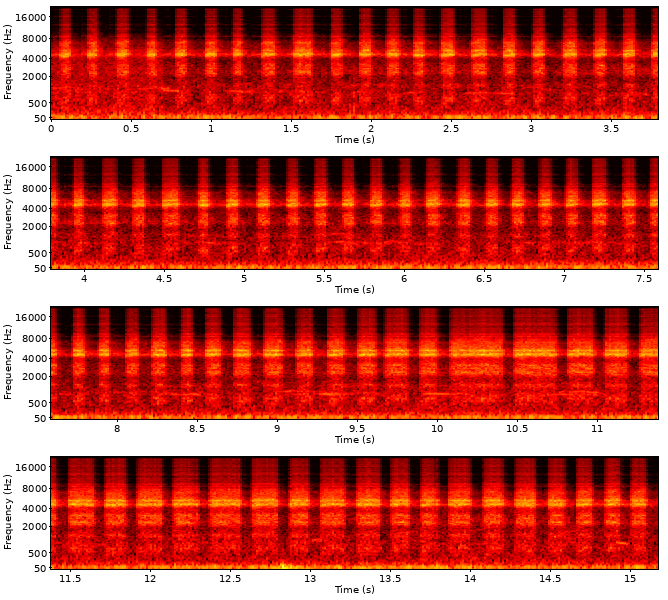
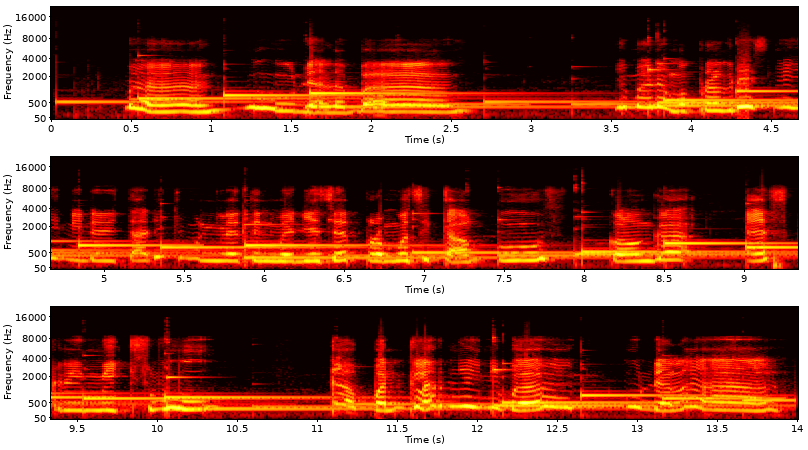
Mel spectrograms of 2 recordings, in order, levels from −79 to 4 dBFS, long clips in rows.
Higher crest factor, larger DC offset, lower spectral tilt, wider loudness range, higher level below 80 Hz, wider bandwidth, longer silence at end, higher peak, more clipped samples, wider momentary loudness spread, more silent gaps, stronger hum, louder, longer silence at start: about the same, 18 dB vs 14 dB; neither; second, 0 dB/octave vs -4.5 dB/octave; about the same, 3 LU vs 2 LU; first, -34 dBFS vs -62 dBFS; first, over 20 kHz vs 10.5 kHz; about the same, 0 s vs 0 s; about the same, -4 dBFS vs -4 dBFS; neither; second, 4 LU vs 9 LU; neither; neither; about the same, -19 LUFS vs -19 LUFS; about the same, 0 s vs 0 s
